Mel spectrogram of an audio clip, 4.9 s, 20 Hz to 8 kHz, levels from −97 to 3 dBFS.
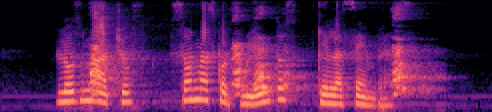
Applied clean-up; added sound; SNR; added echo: none; Dog; 7 dB; reverberation time 0.7 s.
